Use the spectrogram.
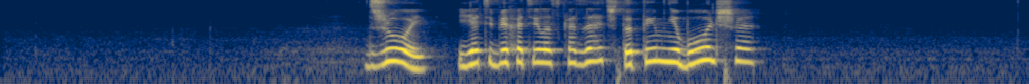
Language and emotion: Russian, positive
